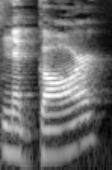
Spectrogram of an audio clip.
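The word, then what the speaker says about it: Naggar: in the world the jets did sign chris nagar as an undrafted free agent yes that is how he pronounces his last name for whatever it's worth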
